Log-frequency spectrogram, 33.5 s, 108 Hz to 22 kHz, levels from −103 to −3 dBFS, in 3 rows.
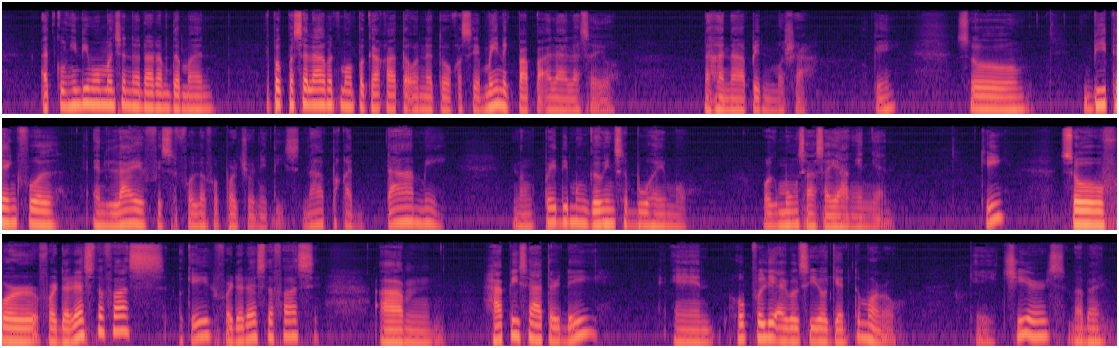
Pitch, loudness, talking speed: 120 Hz, -34 LUFS, 130 wpm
